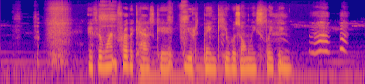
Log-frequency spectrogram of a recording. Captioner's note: snorts; crying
